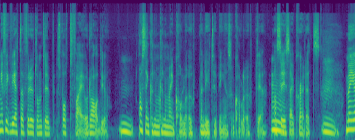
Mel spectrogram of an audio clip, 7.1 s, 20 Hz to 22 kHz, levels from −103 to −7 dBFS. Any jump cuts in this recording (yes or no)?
yes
